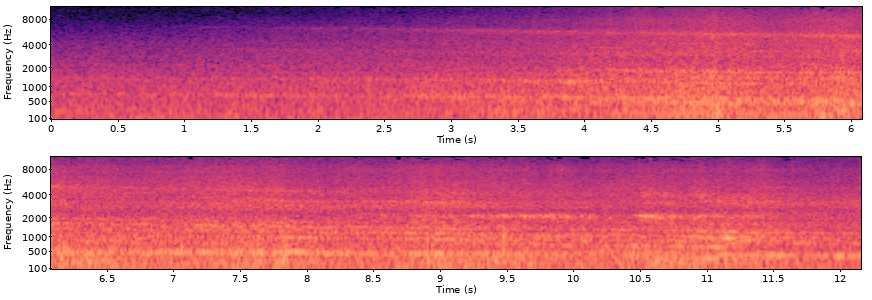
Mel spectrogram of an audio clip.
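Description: A JR West electric multiple-unit commuter train approaches and rolls past close by, growing louder over the first few seconds. Its motor whine falls steadily in pitch as the train slows, over the rumble of wheels on the rails.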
